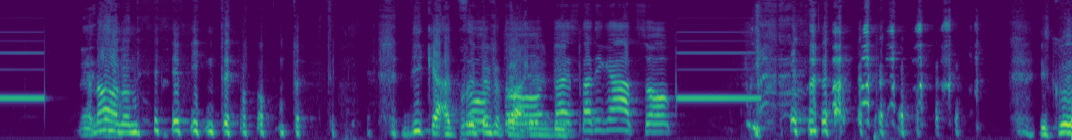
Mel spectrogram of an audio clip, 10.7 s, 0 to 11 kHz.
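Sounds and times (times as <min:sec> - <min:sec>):
electronic beep tone: 0:00.0 - 0:00.5, 0:05.0 - 0:05.7, 0:06.8 - 0:07.6
laughter: 0:00.8 - 0:05.4, 0:07.5 - 0:10.3
speech: 0:00.8 - 0:10.7
person snickering with laughter: 0:01.0 - 0:04.1, 0:07.5 - 0:10.4.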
